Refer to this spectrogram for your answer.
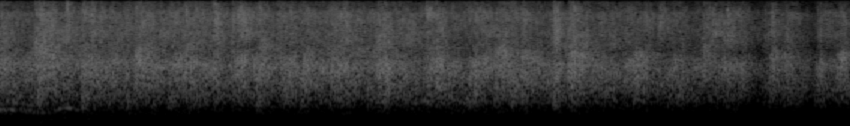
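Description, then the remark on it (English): A crowd claps steadily for several seconds, a dense, sustained wash of many hands with no pause or clear rhythm, fairly loud throughout. “Clap your hands if you would.”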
